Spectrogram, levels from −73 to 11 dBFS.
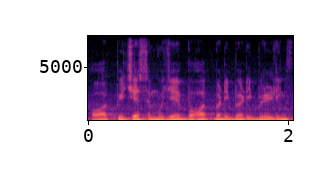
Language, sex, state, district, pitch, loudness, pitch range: Hindi, male, Himachal Pradesh, Shimla, 125 Hz, -15 LUFS, 125-130 Hz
